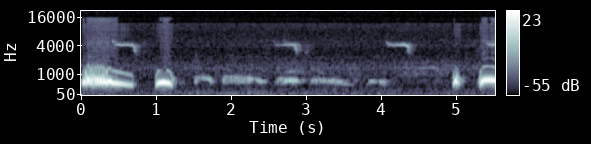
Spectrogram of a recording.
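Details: Spotted dove cooing in the giong tho voice style to challenge a rival male; a loud descending coo and an arched note, soft low murmurs, then a short stutter and another coo.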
